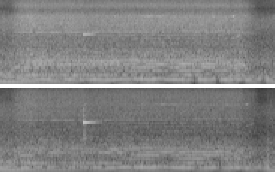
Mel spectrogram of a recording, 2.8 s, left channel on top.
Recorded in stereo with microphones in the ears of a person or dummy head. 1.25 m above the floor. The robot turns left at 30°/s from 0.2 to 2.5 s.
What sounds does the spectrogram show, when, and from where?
0.8 s a piano: 20° right (ahead or behind), 1.9 m; by 1.0 s 25° right (ahead or behind), 1.9 m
